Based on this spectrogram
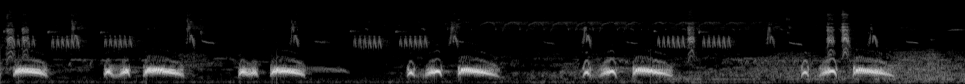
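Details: Trapping lure of a spotted dove: repeated husky three-part coos, short notes leading into a longer drawn-out one, with brief buzzy chirps from another bird in the gaps.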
